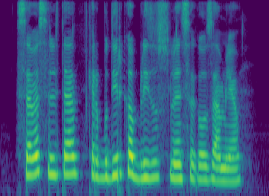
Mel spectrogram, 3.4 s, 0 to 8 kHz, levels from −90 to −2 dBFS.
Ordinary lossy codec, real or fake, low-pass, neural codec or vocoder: none; real; none; none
